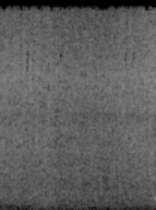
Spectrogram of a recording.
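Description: Steady rain in the jungle survival game Green Hell, a dense, even hiss of falling water with no breaks, soft and fairly faint, with no voices over it.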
